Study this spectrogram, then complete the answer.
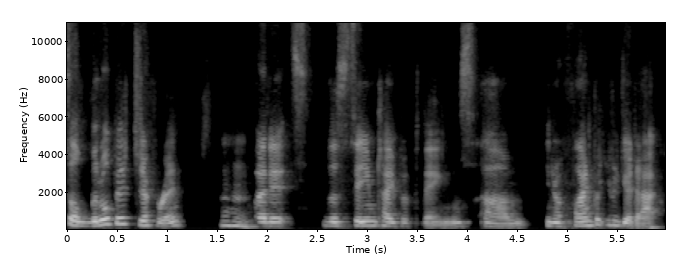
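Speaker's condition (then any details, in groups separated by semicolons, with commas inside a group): Cleft lip and palate; congenital cleft lip and palate, 25 surgeries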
